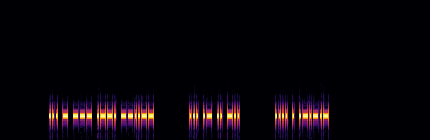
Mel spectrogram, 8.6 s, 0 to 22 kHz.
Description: Morse code, heard as a keyed tone, about 36 wpm, 700 Hz. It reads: STOP, SAID HE.
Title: 3x Word-Spacing - Sentences from Top 300 Words - 35wpm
